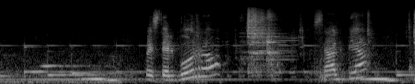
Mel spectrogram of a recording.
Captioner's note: speaking Italian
